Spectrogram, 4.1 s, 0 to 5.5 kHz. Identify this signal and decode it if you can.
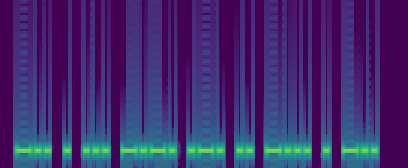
Morse code, heard as a keyed tone, about 25 wpm, 600 Hz. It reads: DESCRIBED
